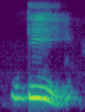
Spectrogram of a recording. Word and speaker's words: die: El artículo femenino sería die. Di. ¿Os acordáis que cuando había este diptongo, entre i y e se alargaba la pronunciación de la i y no se pronunciaba la e? Di.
